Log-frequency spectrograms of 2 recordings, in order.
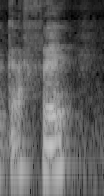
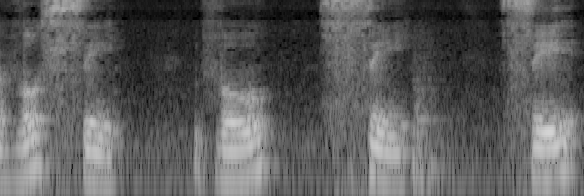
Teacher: é uma palavra oxítona porque a sua sílaba mais forte a sua sílaba tônica é a última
